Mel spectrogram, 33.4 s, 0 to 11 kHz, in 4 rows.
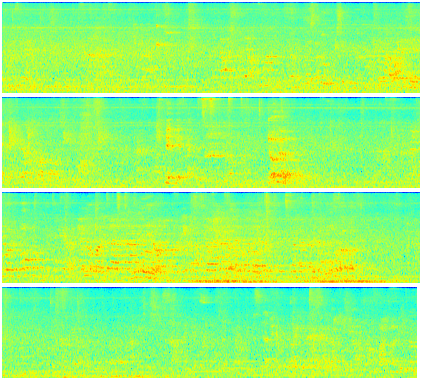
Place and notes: Oldenburg Hbf - main station walk
short walk through Oldenburg main station, starting at the main entrance hall
(Sony PCM D50, DPA4060)
14 September 2014, 13:55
